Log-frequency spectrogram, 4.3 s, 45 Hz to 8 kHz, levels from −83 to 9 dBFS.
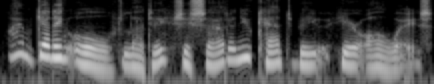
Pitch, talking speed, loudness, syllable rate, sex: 165 Hz, 180 wpm, -19 LUFS, 4.2 syllables/s, male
